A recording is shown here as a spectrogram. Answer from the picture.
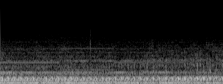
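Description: Background music between chords: a low, steady rumbling drone with a faint held tone above it.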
